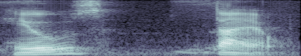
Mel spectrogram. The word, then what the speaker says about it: Hillsdale: And Hillsdale? 2 syllables. Hillsdale. What about Kensington?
